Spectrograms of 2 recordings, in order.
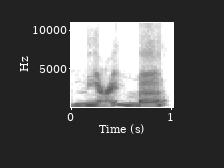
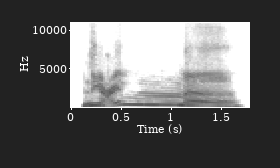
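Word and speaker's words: نعما: In Surah An-Nisa, ayah number 58, the word ni'imma originally is na'imama, but the first letter meme acquires a sukoon and merges into the second letter meme, and we recite it with most complete gunna, ni'imma.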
